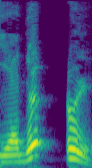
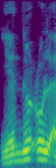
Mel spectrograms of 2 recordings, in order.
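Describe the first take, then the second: First: The ayn sound is pressed and doubled. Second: The ayn sound is short and single. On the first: The speaker calls it right. "அந்த ஐன்ல சத்தரிக்கு அழுத்தவன்" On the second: The speaker calls it wrong. "يدعل அல்ல"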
